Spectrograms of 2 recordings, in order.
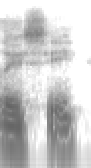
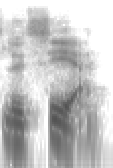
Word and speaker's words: Lucia: And thanks for, can you show us the card again about how to pronounce, not Lucy, Lucia. It's Lucia. Lucia. That's such a great idea. We should all have that. That's where the accent is.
